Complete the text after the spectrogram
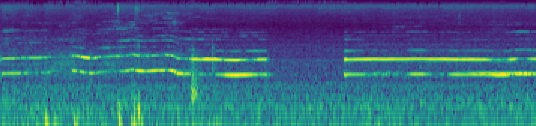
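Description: A wolf gives long, steady howls that hold one pitch, then dip slightly at the end.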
